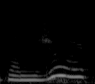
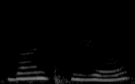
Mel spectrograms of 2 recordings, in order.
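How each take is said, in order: First: "bonjour" ending on a strong rolled-back English R; wrong pronunciation. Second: "bonjour" ending in a short, barely-there R; correct pronunciation. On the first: Girl showing viewers the wrong way to say "bonjour" with a hard R. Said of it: "instead of saying it like this". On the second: Girl teaching viewers the right "bonjour" with a short R. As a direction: say "bonjour" the French way, with the R clipped short. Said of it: "with a short R". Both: Shown as a demonstration.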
